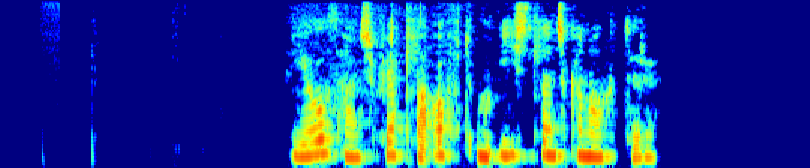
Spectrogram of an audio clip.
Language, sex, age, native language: Icelandic, female, 40-49, Czech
